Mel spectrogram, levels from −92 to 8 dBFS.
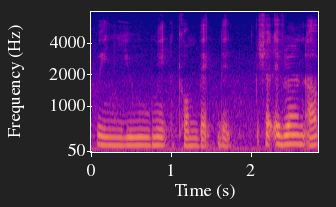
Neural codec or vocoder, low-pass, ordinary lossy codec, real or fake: none; none; none; real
